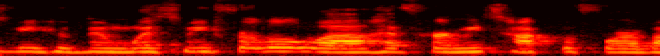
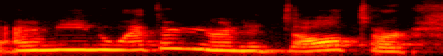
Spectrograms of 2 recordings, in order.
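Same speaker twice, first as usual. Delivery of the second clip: normal talking voice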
